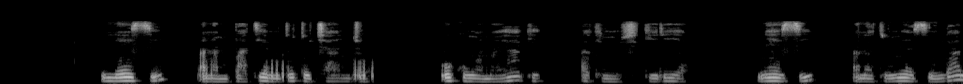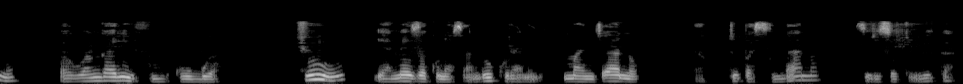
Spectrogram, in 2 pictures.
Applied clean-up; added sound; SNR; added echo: none; none; none; none.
